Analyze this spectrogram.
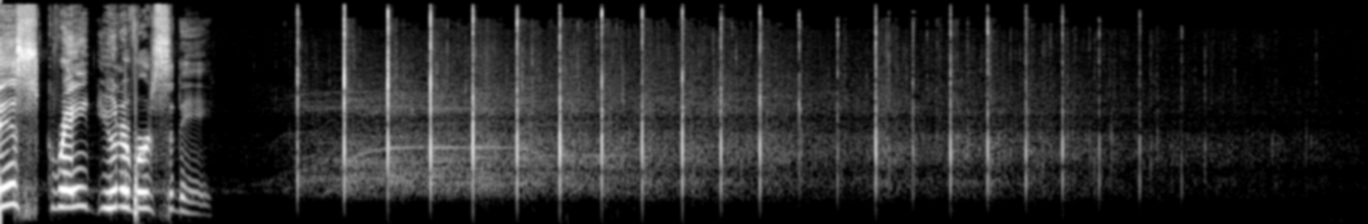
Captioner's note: applause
